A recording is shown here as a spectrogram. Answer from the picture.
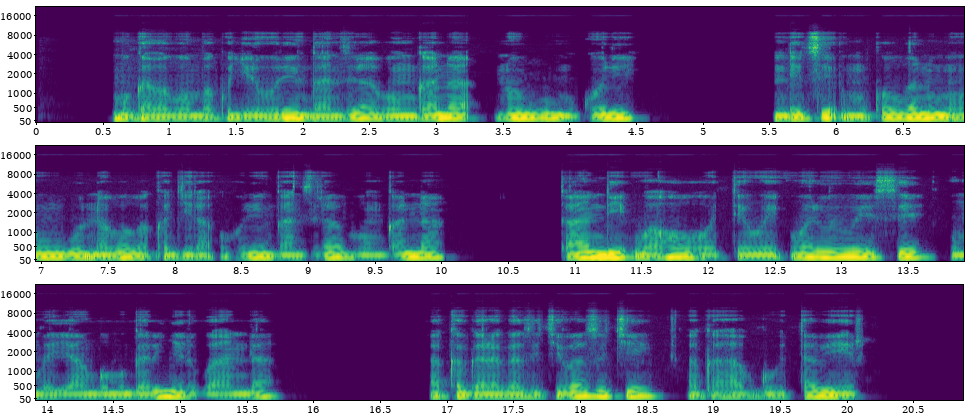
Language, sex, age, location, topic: Kinyarwanda, male, 18-24, Nyagatare, government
